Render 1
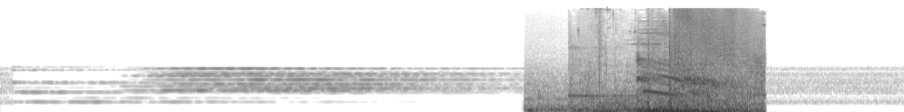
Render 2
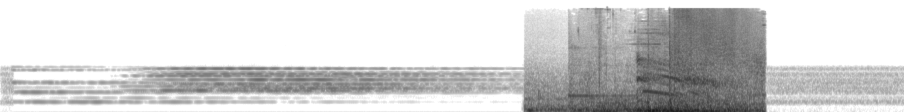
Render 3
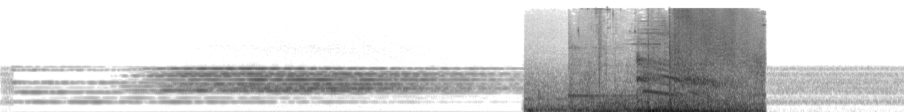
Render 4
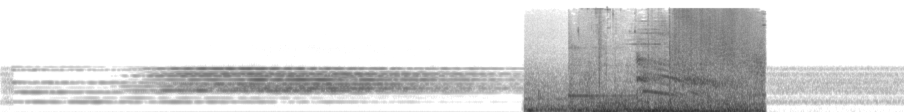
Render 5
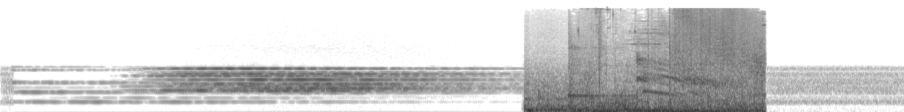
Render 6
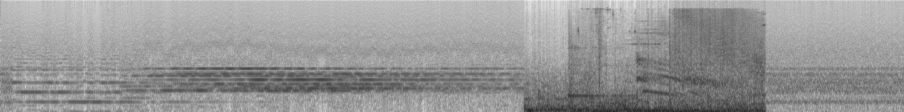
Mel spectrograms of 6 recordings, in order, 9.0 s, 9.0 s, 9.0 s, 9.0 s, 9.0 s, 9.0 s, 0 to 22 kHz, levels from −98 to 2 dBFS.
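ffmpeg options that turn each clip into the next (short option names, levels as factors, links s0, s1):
-af "adynamicequalizer=threshold=0.00708:dfrequency=770:dqfactor=1.1:tfrequency=770:tqfactor=1.1:attack=5:release=100:ratio=0.375:range=2.5:mode=cutabove:tftype=bell,volume=2.82"
-af "dynaudnorm=f=580:g=7:m=2.82,volume=0.891"
-af "alimiter=limit=0.282:level=0:latency=1:release=27,volume=0.631"
-af "acompressor=threshold=0.0447:ratio=6,volume=1.68"
-af "aeval=exprs='val(0)+0.5*0.0133*sgn(val(0))':c=same,volume=2.11"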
